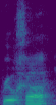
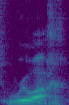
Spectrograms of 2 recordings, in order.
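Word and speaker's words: רוח: So that's why in this word it's not rucha, it's ruach.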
